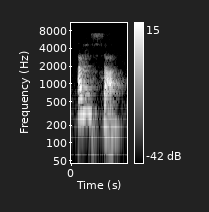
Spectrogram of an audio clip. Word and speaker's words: answer: So it's going to be silent W and silent gh silent W answer right wrong.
